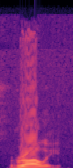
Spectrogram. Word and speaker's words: Raleigh: it can we get a sound clip Google Rolly okay that was close two hours from home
